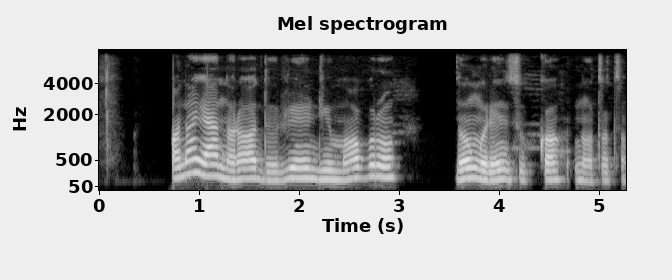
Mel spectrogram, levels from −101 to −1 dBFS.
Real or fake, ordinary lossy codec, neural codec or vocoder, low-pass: real; none; none; 7.2 kHz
